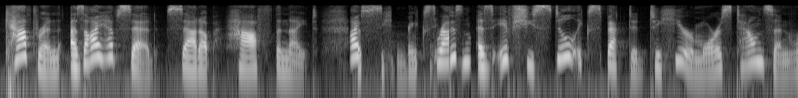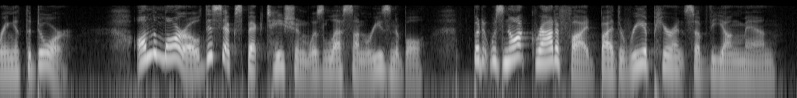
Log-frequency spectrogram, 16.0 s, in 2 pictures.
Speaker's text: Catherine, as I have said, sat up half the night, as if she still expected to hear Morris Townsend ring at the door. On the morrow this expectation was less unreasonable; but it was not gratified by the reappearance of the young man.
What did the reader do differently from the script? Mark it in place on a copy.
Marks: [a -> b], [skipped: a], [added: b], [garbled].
Catherine, as I have said, sat up half the night, [garbled] as if she still expected to hear Morris Townsend ring at the door. On the morrow this expectation was less unreasonable; but it was not gratified by the reappearance of the young man.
